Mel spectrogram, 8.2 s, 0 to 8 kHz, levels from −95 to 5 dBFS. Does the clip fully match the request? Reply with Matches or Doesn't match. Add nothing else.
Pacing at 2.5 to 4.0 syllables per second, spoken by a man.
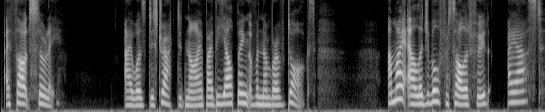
Doesn't match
